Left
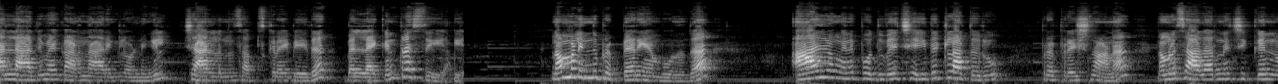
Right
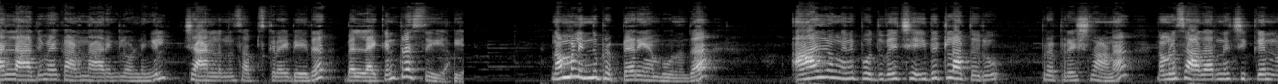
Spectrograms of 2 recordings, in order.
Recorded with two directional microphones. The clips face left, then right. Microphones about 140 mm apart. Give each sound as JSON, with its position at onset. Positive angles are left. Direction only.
{"t": 0.0, "sound": "a woman's voice", "side_deg": -25}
